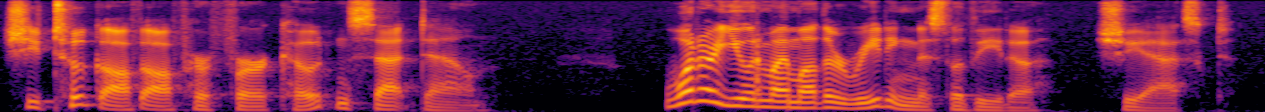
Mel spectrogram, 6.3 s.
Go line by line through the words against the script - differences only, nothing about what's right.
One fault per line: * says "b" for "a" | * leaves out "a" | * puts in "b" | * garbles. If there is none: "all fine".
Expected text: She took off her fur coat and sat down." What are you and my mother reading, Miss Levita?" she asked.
* puts in "off"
